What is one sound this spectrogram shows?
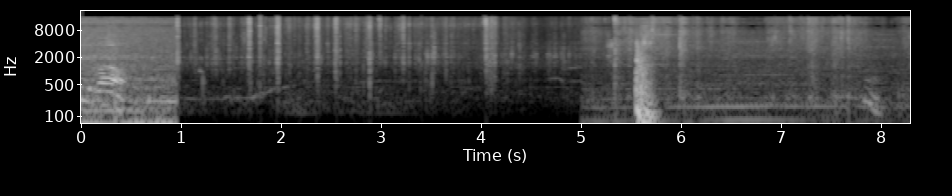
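Plastic packaging crinkles and rustles as hands tear it open.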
